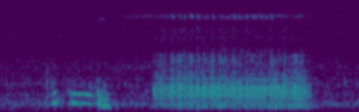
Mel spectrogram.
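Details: Little pug, a small flat-faced dog, snoring: a short snuffle, then a long rattling, fluttering snore on one breath over quiet room hum.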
